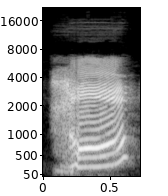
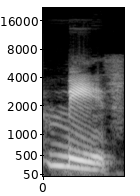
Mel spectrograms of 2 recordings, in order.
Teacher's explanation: O acento agudo, que dá o som, por exemplo, de Ré, e o acento circunflexo, que dá um som fechado, como na palavra mês.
